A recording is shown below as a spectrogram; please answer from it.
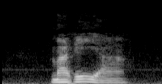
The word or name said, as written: Maria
